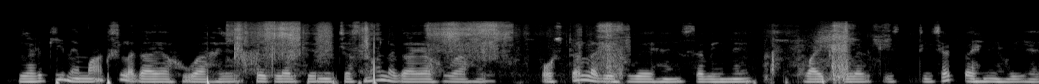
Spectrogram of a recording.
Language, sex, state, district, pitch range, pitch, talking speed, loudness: Hindi, male, Maharashtra, Nagpur, 125-130 Hz, 125 Hz, 155 wpm, -25 LUFS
